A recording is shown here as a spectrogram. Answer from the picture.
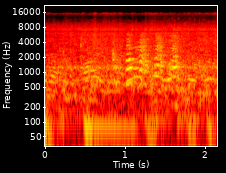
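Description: Faint chatter of several people talking at a distance, with light splashing of water as people wade in a muddy pond catching fish by hand.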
